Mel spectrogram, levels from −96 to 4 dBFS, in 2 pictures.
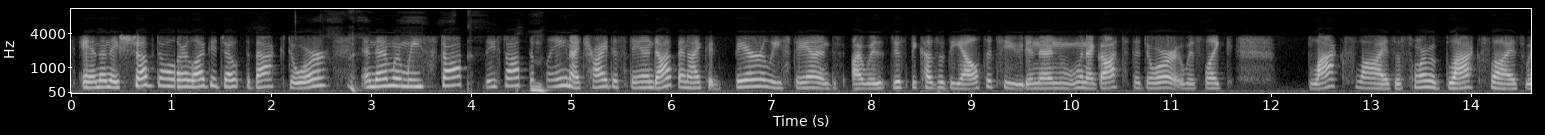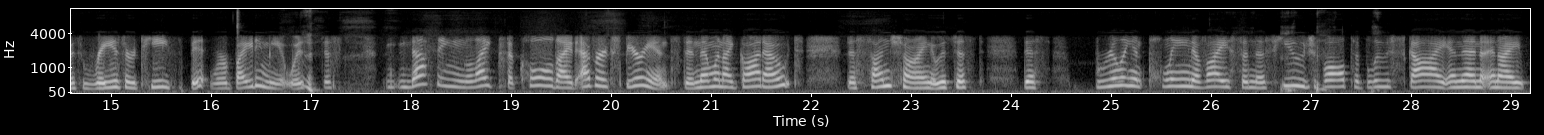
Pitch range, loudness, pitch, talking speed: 210-270 Hz, -26 LUFS, 240 Hz, 205 wpm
